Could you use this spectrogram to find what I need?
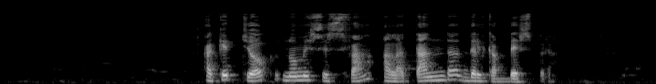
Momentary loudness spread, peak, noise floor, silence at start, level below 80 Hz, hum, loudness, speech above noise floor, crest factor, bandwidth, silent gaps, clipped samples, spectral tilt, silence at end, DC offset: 7 LU; -8 dBFS; -70 dBFS; 2.05 s; -66 dBFS; none; -26 LUFS; 44 dB; 20 dB; 11.5 kHz; none; under 0.1%; -4.5 dB/octave; 1.15 s; under 0.1%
